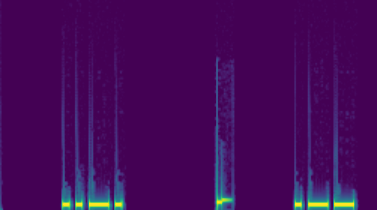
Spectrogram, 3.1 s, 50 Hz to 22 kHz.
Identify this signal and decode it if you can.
Morse code, heard as a keyed tone, about 22 wpm, 700 Hz. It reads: F W
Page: This rapid-fire timing is geared to push your ICR (Instant Character Recognition) skills.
